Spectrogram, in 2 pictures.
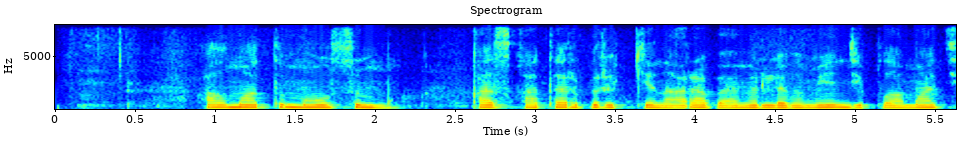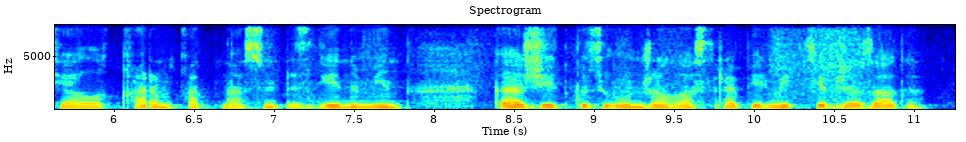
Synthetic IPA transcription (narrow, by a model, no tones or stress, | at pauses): ɑlˠmɑt̪əmɑwsəm | qʰɑzqʰɑt̪ɑɾbɪɾɪkʲːe̞nɑɾɑpæmɪɾlɪɡʲɪme̞nd̪ʲijplˠomat̪ʲijɑlˠəqʰːɑɾəmqʰɑt̪ənɑsənʏzɡʲe̞nɪme̞ŋɡ̥azʒe̞t̪kʲɪzuɪnʒɑlˠʁɑst̪əɾʔɑbe̞ɾme̞k̚d̪̥e̞pʒɑzɑd̪ə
